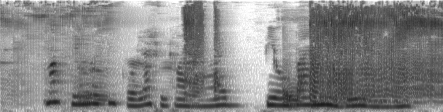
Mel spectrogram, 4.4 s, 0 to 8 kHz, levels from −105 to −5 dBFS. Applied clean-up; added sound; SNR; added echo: classical method WPE with log-MMSE.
